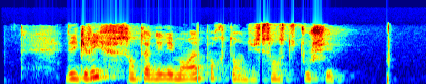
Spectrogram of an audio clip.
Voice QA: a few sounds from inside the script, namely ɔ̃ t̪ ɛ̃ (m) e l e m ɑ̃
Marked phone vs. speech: incorrect: n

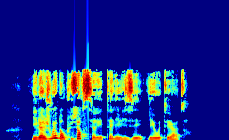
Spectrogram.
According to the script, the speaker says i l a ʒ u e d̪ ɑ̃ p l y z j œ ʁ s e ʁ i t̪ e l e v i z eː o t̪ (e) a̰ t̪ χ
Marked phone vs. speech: correct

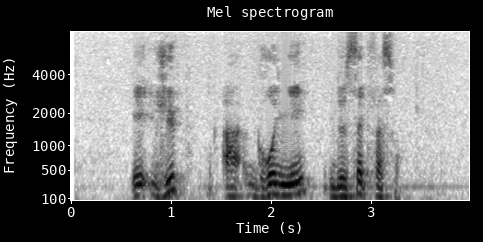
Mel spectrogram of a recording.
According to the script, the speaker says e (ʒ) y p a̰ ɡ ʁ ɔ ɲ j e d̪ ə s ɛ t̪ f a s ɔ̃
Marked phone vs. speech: correct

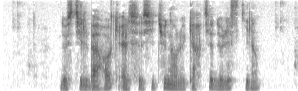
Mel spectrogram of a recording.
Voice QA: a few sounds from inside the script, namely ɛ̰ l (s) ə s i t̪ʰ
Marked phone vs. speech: correct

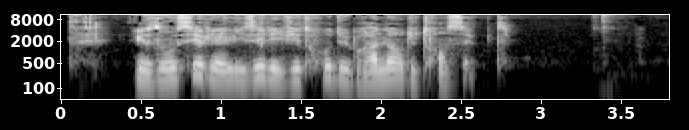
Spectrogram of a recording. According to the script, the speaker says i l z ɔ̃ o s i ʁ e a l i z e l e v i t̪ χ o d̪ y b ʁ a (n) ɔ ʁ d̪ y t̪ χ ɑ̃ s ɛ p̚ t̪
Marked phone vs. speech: correct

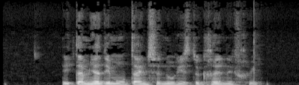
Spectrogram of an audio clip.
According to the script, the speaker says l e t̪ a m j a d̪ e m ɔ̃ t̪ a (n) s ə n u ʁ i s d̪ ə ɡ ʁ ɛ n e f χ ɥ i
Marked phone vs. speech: incorrect: ɲ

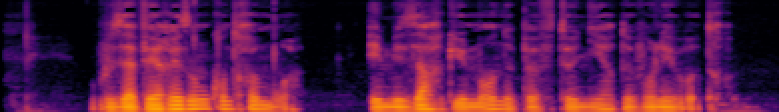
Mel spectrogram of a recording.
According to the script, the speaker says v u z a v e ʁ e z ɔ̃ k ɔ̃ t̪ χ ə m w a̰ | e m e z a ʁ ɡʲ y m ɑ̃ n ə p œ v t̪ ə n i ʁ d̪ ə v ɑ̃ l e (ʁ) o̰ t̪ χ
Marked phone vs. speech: incorrect: v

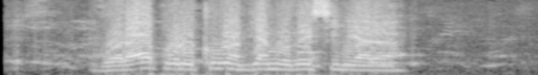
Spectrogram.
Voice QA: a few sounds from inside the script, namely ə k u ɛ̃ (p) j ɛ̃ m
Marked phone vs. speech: incorrect: b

